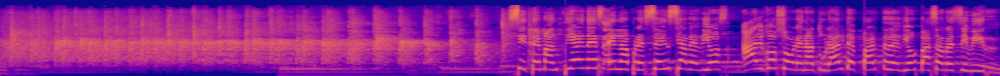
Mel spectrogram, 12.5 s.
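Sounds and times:
audience applauding: 0:00.0 - 0:06.8
speech: 0:06.6 - 0:12.4.

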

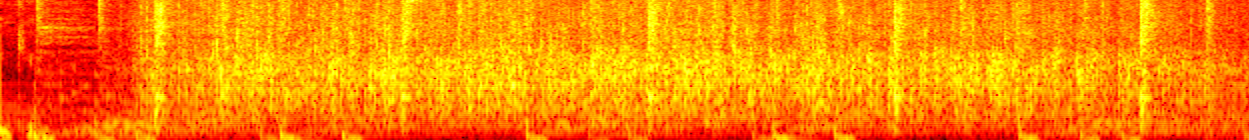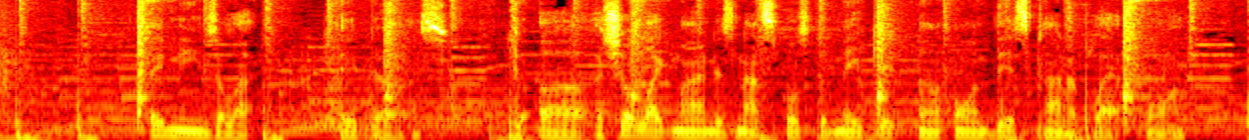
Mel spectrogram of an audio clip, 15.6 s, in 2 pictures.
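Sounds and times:
round of applause: 0:00.8 - 0:08.0
speech: 0:08.7 - 0:15.4.

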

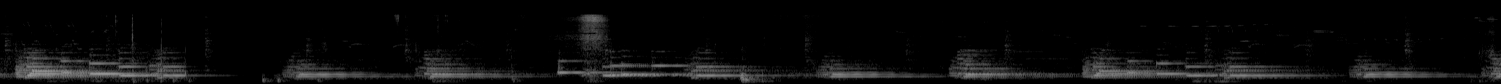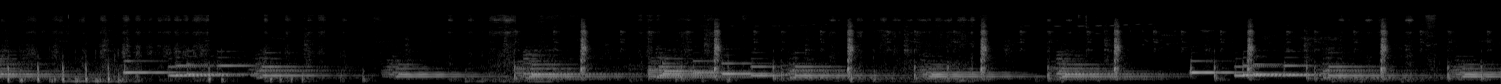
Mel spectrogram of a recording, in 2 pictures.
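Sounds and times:
soft piano playing mid-range chords and melody: 0:00.0 - 0:30.0
light scratchy pencil sounds: 0:05.6 - 0:06.2, 0:14.8 - 0:18.8, 0:19.5 - 0:26.2, 0:27.9 - 0:30.0.

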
